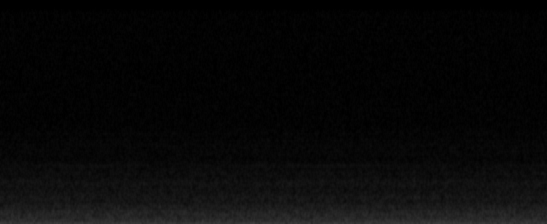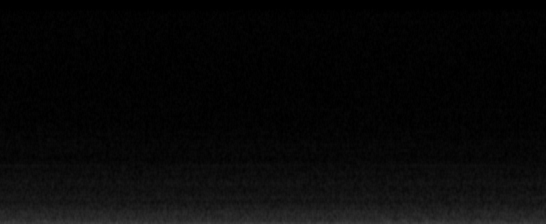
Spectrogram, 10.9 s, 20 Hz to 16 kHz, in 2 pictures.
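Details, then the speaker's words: One Mix 2S Yoga 7-inch mini laptop under Prime95 full CPU load, fan at maximum; steady airy rush, no ticking or rattle, microphone then moved to front where quieter; normal fan noise under load. "and that's about as loud as it gets and I'm gonna just move the microphone a little bit so that you can hear it's not quite as loud when it's in front"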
